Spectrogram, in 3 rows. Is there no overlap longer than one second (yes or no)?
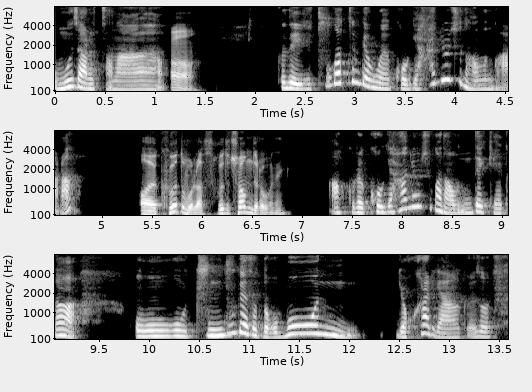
yes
